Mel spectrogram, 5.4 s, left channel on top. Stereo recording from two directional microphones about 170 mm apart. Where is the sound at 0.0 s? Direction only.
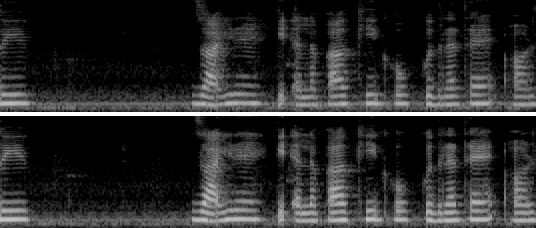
25° right (ahead or behind).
